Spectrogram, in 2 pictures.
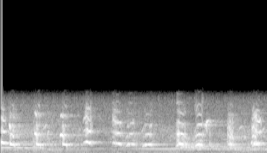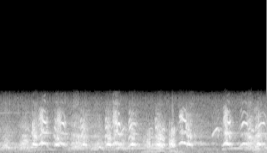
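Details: Two Alaskan Malamutes meeting for the first time trade rapid yips, whines and woo-like howls as they play together.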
